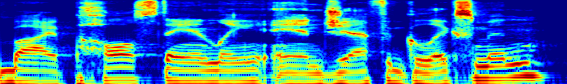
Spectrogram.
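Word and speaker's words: Glixman: I'm going to guess that's how you sp say it. I don't know if the X is silent or something, you know. No, I'm pretty sure you got it right.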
